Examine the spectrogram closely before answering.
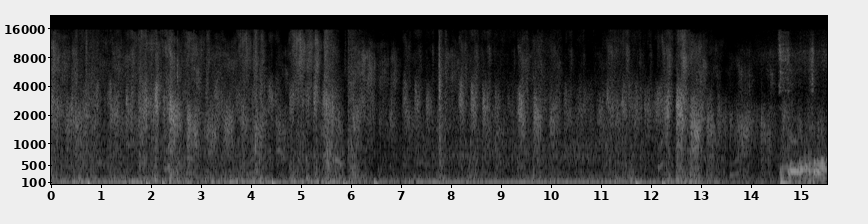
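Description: Flames crackle and burst in quick pops.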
